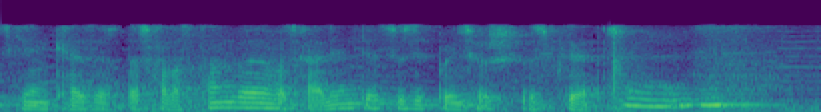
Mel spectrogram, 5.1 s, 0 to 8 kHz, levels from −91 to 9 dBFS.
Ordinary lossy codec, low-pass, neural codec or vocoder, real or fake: AAC, 16 kbps; 7.2 kHz; codec, 16 kHz in and 24 kHz out, 1 kbps, XY-Tokenizer; fake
